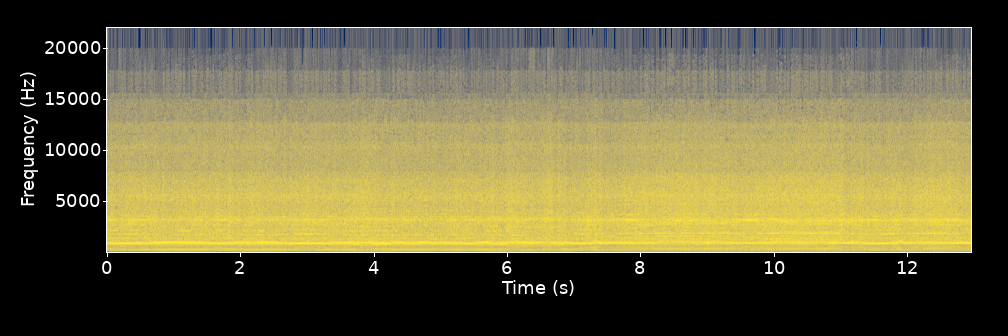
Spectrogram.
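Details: Older Craftsman 200mph two-stroke blower, sat unknown time, restarted after the high-speed mixture was opened slightly: high buzz at full throttle wavers a couple of times, then holds steadier. High-speed mixture hunting; carburetor acting funny after sitting, unconfirmed.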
